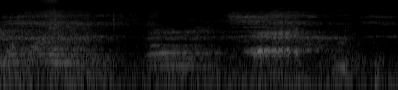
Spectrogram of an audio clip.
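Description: A goat gives a series of bleats, each a nasal, harmonic cry with a shaky vibrato. The calls come in close succession, roughly one every second, with the last rising slightly higher than the others.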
